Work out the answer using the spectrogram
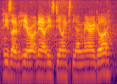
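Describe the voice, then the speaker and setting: A man's voice: mid-range voice, monotone, racing, a bit bright, low-quality recording. A man with a broad New Zealand accent giving a colloquial, matter-of-fact account as a witness. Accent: broad Kiwi (New Zealand). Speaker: service station worker, witness. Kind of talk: casual spoken account. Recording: clear room hum and background noise.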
